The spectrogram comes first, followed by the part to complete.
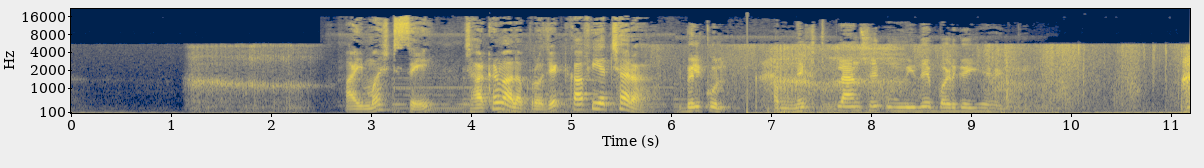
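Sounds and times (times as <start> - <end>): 
woman snoring while asleep on a chair: 1.1 - 2.7, 6.8 - 8.3
speech: 2.8 - 9.5.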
